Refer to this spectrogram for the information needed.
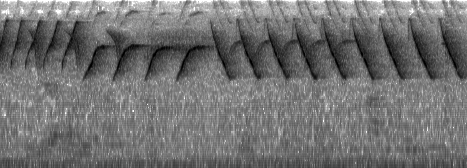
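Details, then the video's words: Domestic canary singing: a fast series of downward-sweeping whistled notes repeated about three times a second, with a run of slower, longer slurred notes in the middle, then the rapid sweeps resume. "The Ultimate Canary Bird Attraction!"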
